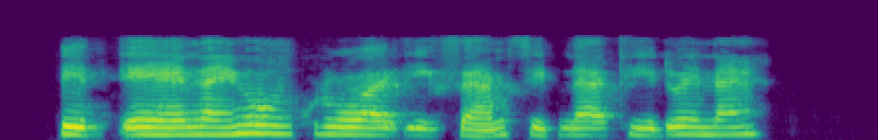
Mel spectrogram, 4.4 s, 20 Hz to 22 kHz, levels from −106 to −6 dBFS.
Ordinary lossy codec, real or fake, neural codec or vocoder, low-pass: none; fake; codec, 16 kHz, 2 kbps, FreqCodec, larger model; 7.2 kHz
